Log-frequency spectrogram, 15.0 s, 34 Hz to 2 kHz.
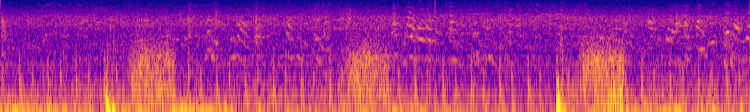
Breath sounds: Inhalation: 2.48-3.53 s, 6.80-7.85 s, 11.62-12.67 s

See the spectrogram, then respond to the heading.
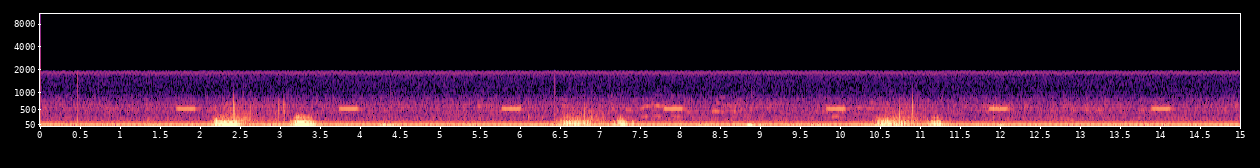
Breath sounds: Inhalation: 2.06-2.56 s, 6.42-6.94 s, 10.44-10.96 s
Exhalation: 3.08-3.50 s, 7.13-7.45 s, 11.11-11.36 s
Wheeze: 3.08-3.50 s
Crackles: 2.06-2.56 s, 6.42-6.94 s, 10.44-10.95 s

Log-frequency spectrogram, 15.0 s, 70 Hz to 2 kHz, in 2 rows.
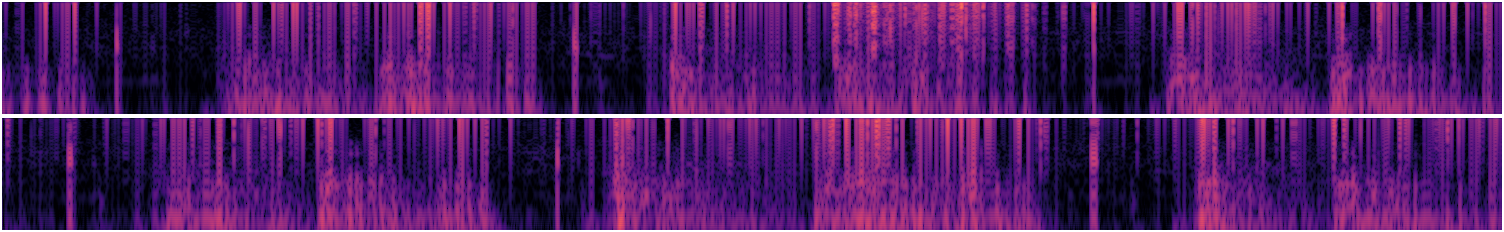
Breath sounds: Inhalation: 1.04-1.78 s, 3.17-4.08 s, 5.74-6.59 s, 8.15-9.08 s, 10.55-11.59 s, 13.44-14.21 s
Exhalation: 0.00-0.60 s, 1.80-2.71 s, 4.08-5.20 s, 6.61-7.66 s, 9.08-10.03 s, 11.57-12.81 s, 14.21-14.99 s
Crackles: 0.00-0.60 s, 1.04-1.78 s, 1.80-2.71 s, 3.17-4.08 s, 4.08-5.20 s, 5.74-6.59 s, 6.61-7.66 s, 8.15-9.08 s, 9.08-10.03 s, 10.57-11.59 s, 11.63-12.82 s, 13.44-14.21 s, 14.21-14.99 s

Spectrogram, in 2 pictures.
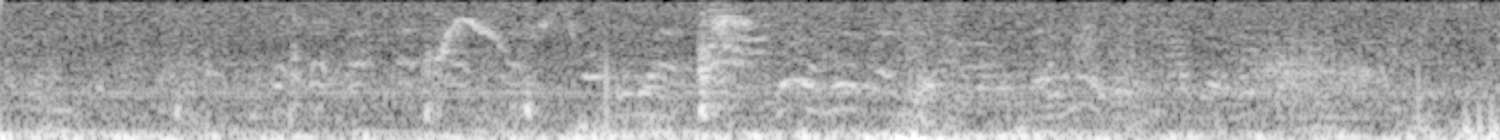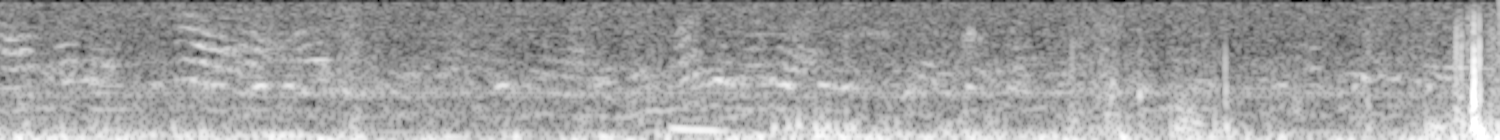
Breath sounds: No breath sounds were labelled in this clip.

